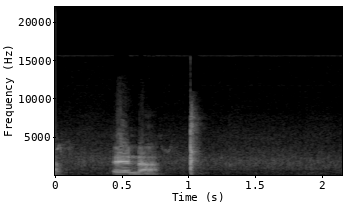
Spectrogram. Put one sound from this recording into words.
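A clapperboard snaps shut with a sharp clack.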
